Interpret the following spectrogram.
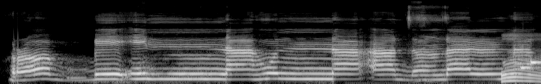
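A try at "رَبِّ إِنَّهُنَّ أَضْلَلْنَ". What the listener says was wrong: Adolal. Nah, jangan mantul lagi. Robbi innahunna adlalna kathiram.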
